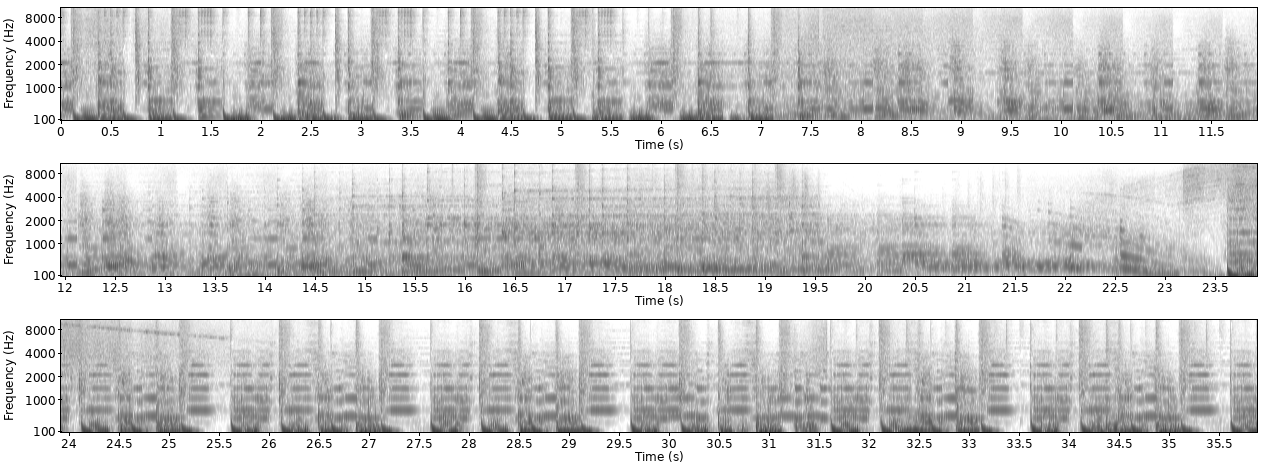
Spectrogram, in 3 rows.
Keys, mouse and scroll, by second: 0.7 alt+click, 2.9 alt+click, 3.1 alt+scroll down 1, 3.4 space, 3.7-4.2 alt+scroll up 1, 5.8 space, 7.1 space, 8.8 alt+scroll down 1, 9.0-9.4 alt+scroll up 1, 9.8 space, 11.4 space, 13.7 space, 14.6 space, 16.0 space, 18.8 space, 20.3 space, 22.7 space, 23.6 space, 26.5 space, 28.7 ctrl+click, 29.9 alt+scroll down 1, 30.2 space, 30.6 ctrl+click, 30.8 alt+scroll up 1, 31.4 space, 32.1 space, 32.9-33.4 alt+scroll up 1, 33.6 space, 34.8 space.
